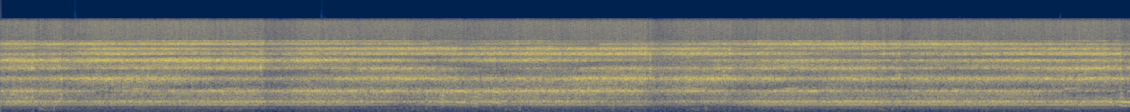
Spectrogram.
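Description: Shortwave radio reception in lower sideband: a steady cluster of many held tones, one above another, over radio hiss, like an unmodulated multi-tone data signal or carriers rather than a voice.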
